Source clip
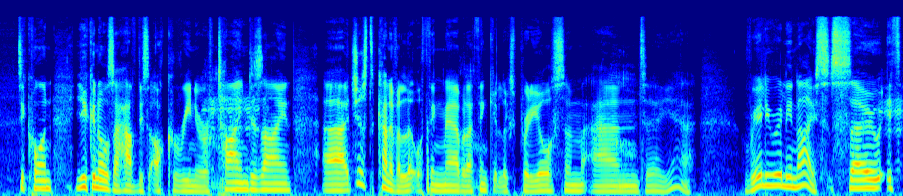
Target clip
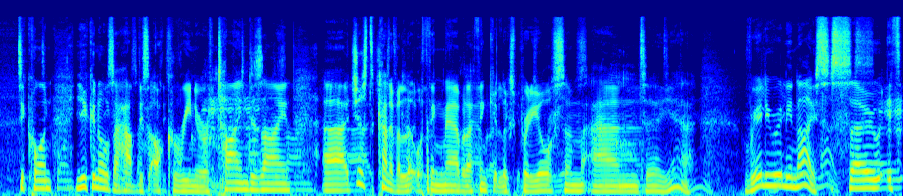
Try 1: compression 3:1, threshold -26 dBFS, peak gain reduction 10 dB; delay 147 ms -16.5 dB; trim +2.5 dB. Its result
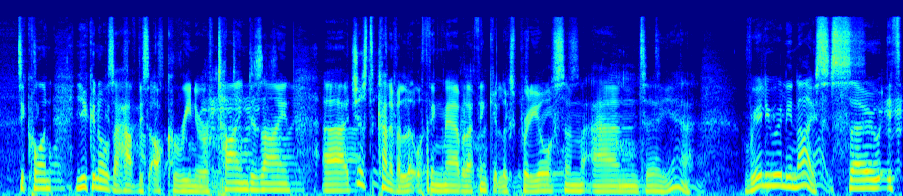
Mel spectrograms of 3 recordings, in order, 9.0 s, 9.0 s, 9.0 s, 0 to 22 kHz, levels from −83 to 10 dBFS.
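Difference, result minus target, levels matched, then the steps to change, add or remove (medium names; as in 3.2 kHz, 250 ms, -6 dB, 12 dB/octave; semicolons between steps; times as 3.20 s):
echo 84 ms early
change: delay 231 ms -16.5 dB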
